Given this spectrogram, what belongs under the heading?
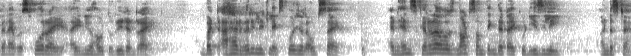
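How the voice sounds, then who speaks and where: A man speaks in a Goan accent with a high pitch. His pace is fairly quick and his intonation fairly even. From coastal Karnataka, India, near Karwar. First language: Konkani. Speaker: writer. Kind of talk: literary festival talk.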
